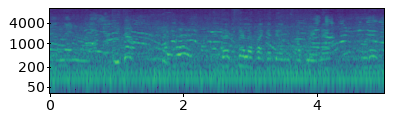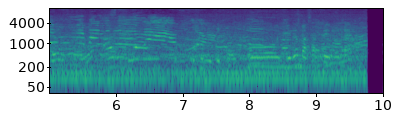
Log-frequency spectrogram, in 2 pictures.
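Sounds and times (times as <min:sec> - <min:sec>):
people talking at once: 0:00.0 - 0:09.8
train engine hum: 0:00.0 - 0:09.8.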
